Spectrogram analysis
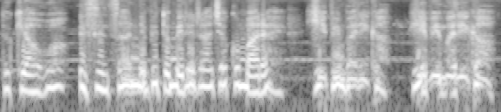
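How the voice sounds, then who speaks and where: A man voicing a vengeful, grieving witch ghost in an animated horror story, dramatic and drawn-out. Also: sits high, vocal fry, faint music behind, exaggerated voice.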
